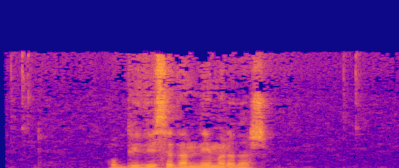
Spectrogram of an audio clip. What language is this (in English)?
Macedonian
